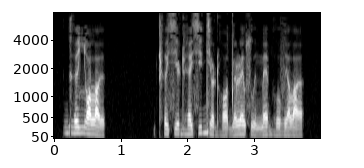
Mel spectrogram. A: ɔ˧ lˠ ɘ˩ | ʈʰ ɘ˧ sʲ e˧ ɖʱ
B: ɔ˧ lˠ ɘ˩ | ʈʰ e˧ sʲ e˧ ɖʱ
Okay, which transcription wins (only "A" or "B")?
A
